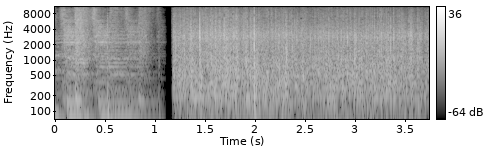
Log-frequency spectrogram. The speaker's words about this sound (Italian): Quanto è bello essere in macchina e sentire il ticchettio della pioggia sul parabrezza. È rilassante l'acqua che si accumula sul vetro. E poi, con un colpo d'ala, via, sparita.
